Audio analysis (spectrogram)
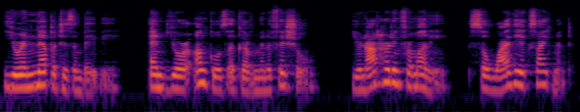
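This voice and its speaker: A tired male office boss from an audiobook, played by a woman narrator. He talks in a casual, offhand way, brisk and blunt, with a wry teasing edge. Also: mid-range voice, darkish tone, natural voice.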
